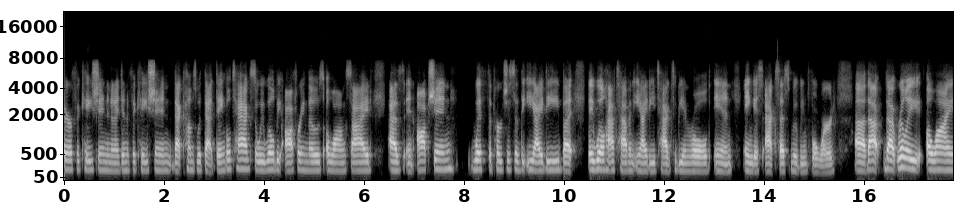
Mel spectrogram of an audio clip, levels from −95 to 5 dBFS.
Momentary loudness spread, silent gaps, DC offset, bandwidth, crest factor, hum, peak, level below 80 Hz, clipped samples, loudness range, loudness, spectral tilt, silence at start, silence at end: 11 LU; none; under 0.1%; 7.8 kHz; 16 dB; none; -4 dBFS; -80 dBFS; under 0.1%; 4 LU; -20 LUFS; -4 dB/octave; 0 s; 0 s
